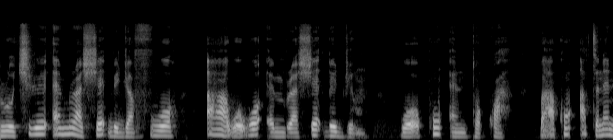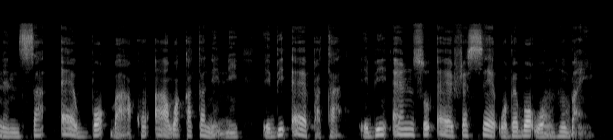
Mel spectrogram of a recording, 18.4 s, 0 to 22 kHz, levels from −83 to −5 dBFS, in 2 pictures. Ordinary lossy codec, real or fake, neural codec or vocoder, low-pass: MP3, 96 kbps; fake; vocoder, 44.1 kHz, 128 mel bands, Pupu-Vocoder; 10.8 kHz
